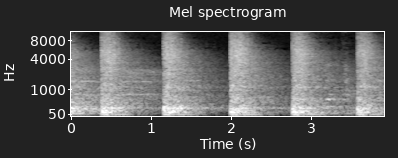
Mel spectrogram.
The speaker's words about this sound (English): Those are the sounds of inmates banging on the walls of segregation cells at a prison in Maine. It was recorded for a PBS Frontline TV documentary, Locked Up in America.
